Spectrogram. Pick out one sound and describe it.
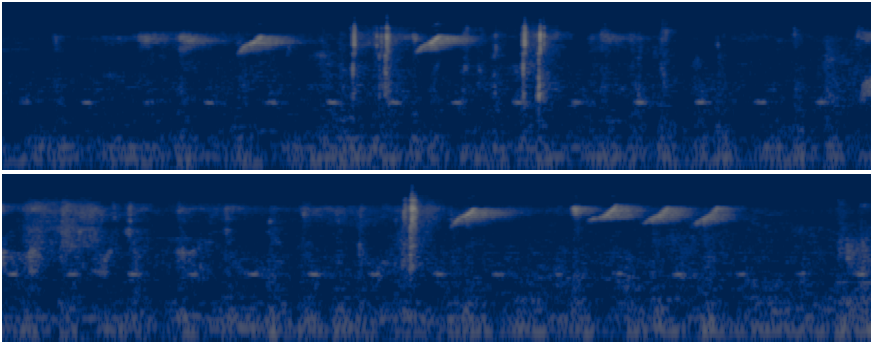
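A baby monkey squeaks in short high cries.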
